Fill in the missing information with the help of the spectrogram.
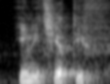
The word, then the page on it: initiatief: IPA: /inisjaːtif/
